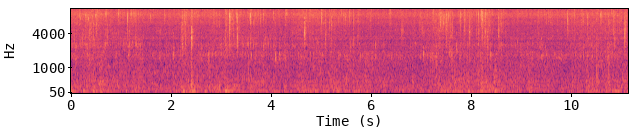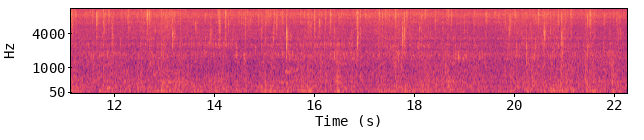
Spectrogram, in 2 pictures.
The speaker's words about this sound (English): before I do my exfoliating and routine, I'm going to wash out my face.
